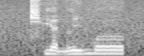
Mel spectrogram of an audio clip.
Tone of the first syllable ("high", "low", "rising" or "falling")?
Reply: low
